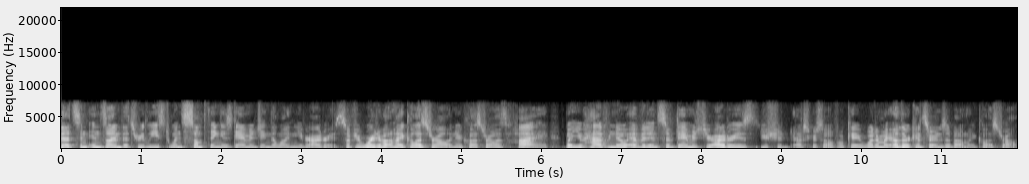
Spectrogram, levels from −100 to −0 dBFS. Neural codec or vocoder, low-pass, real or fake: none; 7.2 kHz; real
